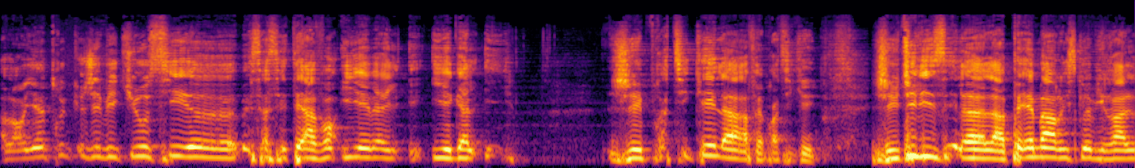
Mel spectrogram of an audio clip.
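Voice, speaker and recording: A man talks at a high pitch and a moderate pace, with long, frequent pauses. His pitch varies in an ordinary way, while his loudness swings widely. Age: 60s. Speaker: HIV patient advocate, association president. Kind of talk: personal testimony at a conference panel. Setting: conference with audience. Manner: halting, many repetitions and hesitations.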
